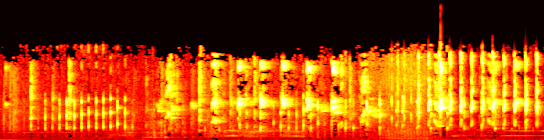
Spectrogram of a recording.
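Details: Male lovebird in high breeding condition, used as a lure so other males come into condition and chatter (ngekek); sharp, high, dry chirps repeated about three times a second, uneven, with brief denser bursts midway.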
